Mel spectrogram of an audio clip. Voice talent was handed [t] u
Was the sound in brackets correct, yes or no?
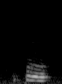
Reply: no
